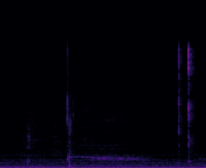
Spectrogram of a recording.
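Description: Near silence: a faint steady hum with a few faint computer mouse clicks, one about a third of the way in and two in quick succession near the end.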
